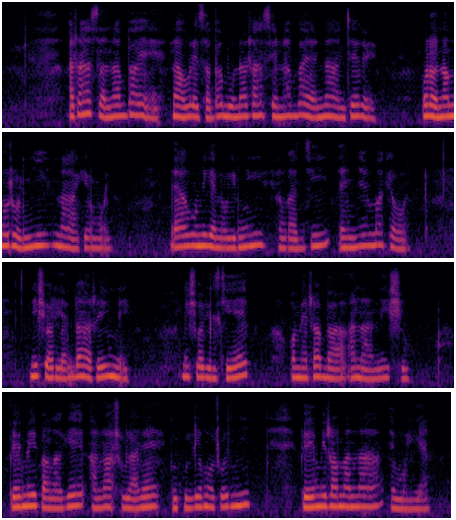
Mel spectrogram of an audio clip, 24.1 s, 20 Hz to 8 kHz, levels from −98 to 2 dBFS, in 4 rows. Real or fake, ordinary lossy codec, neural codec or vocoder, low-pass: fake; none; codec, 16 kHz, 2 kbps, FreqCodec, larger model; none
